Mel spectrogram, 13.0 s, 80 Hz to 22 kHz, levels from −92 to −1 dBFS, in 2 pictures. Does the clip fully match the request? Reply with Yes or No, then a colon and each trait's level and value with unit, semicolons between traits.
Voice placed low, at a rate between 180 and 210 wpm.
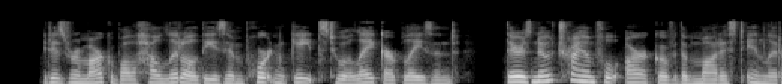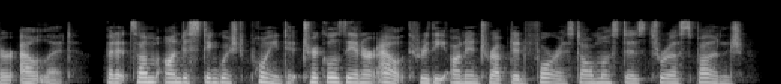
No: medium, 180 Hz; average, 200 wpm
